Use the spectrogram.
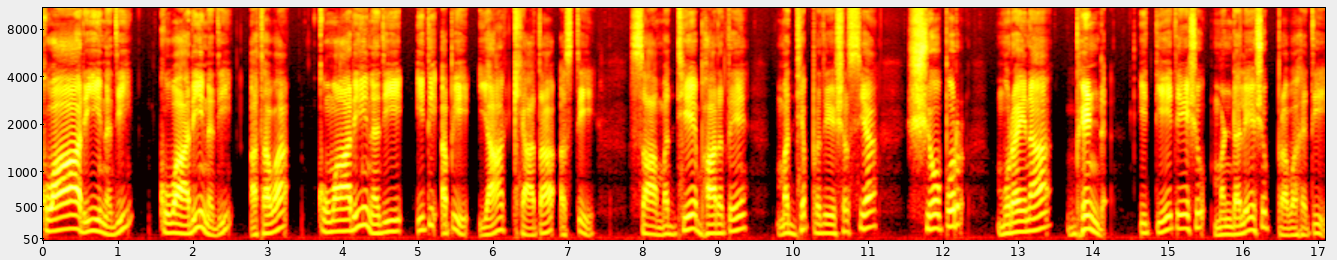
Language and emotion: Sanskrit, neutral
